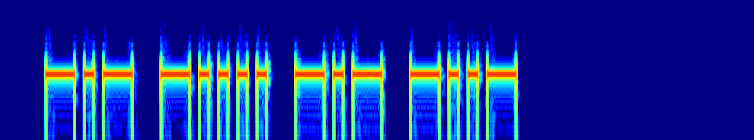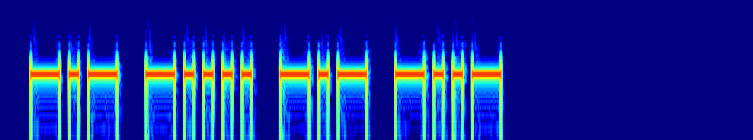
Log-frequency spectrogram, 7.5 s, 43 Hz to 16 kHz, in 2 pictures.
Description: Morse code, heard as a keyed tone, about 25 wpm, 700 Hz. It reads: K6KX K6KX
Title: Easy Call Signs Repeated 3x - 25wpm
